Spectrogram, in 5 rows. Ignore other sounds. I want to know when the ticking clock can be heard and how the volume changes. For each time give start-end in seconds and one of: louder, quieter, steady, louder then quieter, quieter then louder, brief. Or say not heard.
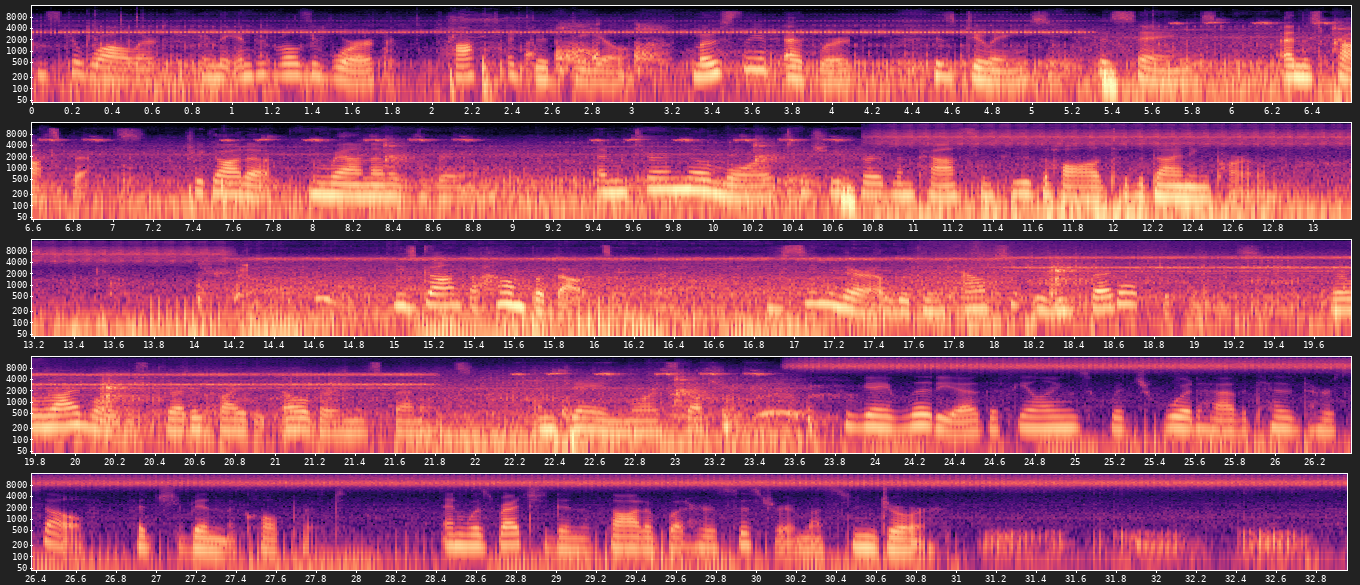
not heard.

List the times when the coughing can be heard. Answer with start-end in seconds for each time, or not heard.
2.0-3.2, 13.6-14.7, 22.9-24.1.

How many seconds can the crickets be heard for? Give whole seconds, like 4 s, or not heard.
33 s.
